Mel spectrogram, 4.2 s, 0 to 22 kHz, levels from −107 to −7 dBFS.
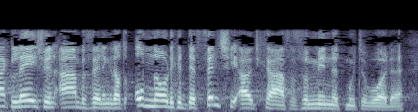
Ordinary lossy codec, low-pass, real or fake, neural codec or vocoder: none; 7.2 kHz; real; none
